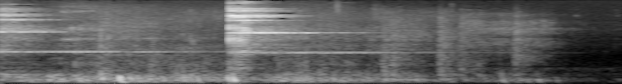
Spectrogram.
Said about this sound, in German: Man merkt, diesmal braucht das Anstoßen länger als sonst. Ja. Es gibt mehr Kombinationen.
